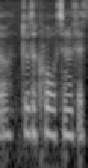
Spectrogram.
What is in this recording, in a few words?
"coot", Welsh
